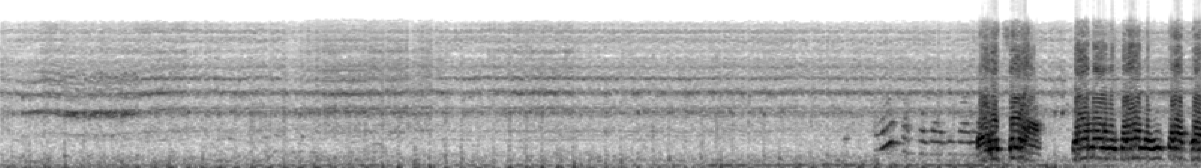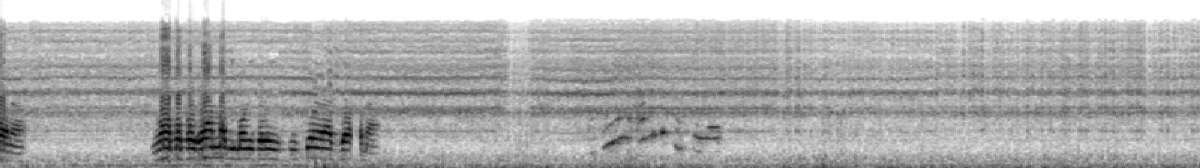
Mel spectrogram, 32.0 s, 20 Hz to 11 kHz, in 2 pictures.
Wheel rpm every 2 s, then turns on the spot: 150, 160, 160, 160, 160, 160, 160, 160, 170, 160, 160, 160, 160, 160, 170, 160.
none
